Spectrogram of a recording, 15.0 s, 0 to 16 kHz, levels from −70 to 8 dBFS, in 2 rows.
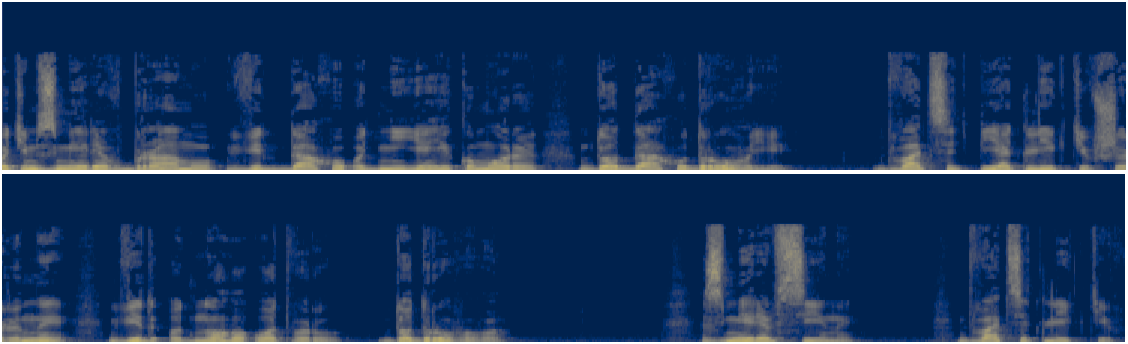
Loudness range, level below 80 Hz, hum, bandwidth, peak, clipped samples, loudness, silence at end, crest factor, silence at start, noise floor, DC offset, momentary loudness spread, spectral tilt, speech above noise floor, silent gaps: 3 LU; -40 dBFS; none; 11.5 kHz; -4 dBFS; under 0.1%; -20 LUFS; 0.05 s; 16 dB; 0 s; -59 dBFS; under 0.1%; 14 LU; -5.5 dB/octave; 39 dB; none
